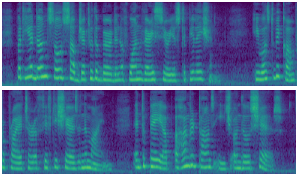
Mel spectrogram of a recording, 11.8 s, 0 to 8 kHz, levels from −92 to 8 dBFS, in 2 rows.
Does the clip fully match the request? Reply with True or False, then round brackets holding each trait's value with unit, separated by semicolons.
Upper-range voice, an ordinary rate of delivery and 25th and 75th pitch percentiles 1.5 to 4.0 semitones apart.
True (240 Hz; 175 wpm; 3.7 semitones)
